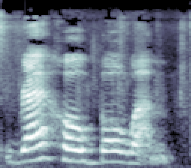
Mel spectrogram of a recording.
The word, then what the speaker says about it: Rehoboam: I think they were just kind of saying, like, now, also the whole, like, Rehoboam, whatever, the Rehoboam, I hated It took me until watching an explanation video to be able to get the pronunciation. It's Rehoboam.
